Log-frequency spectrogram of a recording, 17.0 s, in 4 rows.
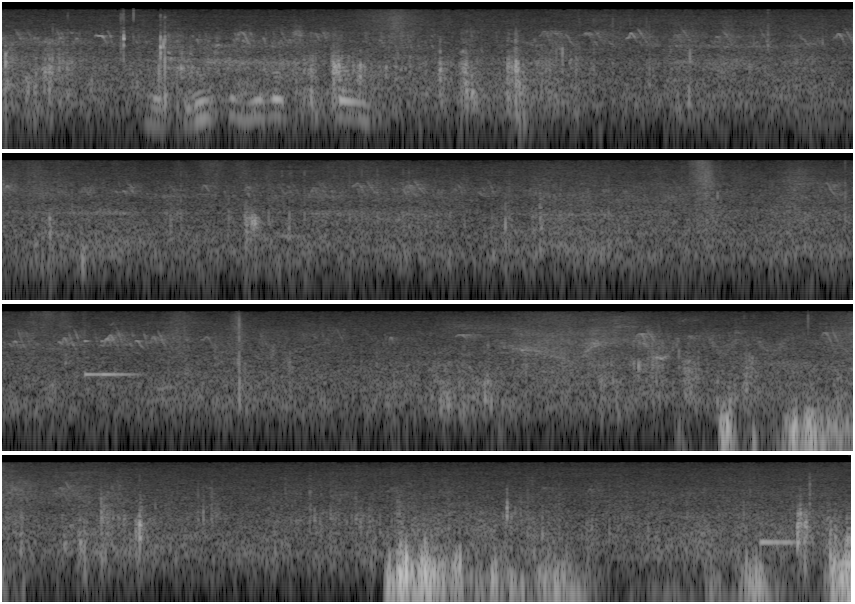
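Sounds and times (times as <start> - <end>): faint bird chirps: 8.4 - 13.2.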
